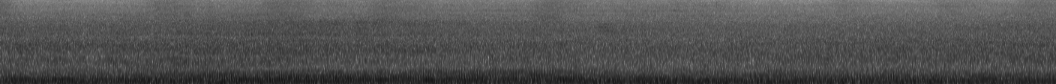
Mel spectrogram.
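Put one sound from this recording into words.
Water churns and splashes steadily from a pond aerator.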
